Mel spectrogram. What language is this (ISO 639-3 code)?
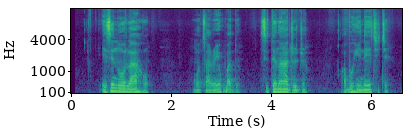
ibo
